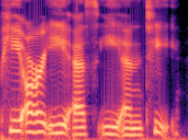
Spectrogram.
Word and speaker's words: present: If you stress the second syllable present, it's a verb, like to show something to an audience.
